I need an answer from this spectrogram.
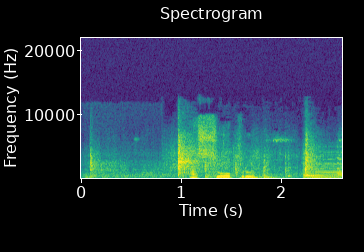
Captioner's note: blow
